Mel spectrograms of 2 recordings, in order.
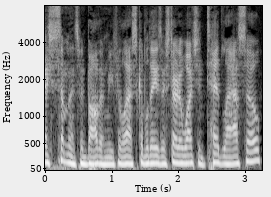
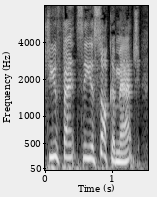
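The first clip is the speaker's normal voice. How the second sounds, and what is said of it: Put-on British accent. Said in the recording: “they were full British”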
